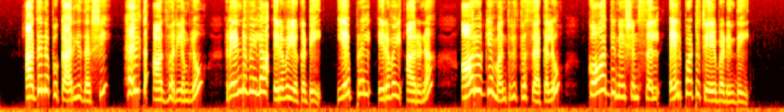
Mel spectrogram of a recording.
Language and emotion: Telugu, neutral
